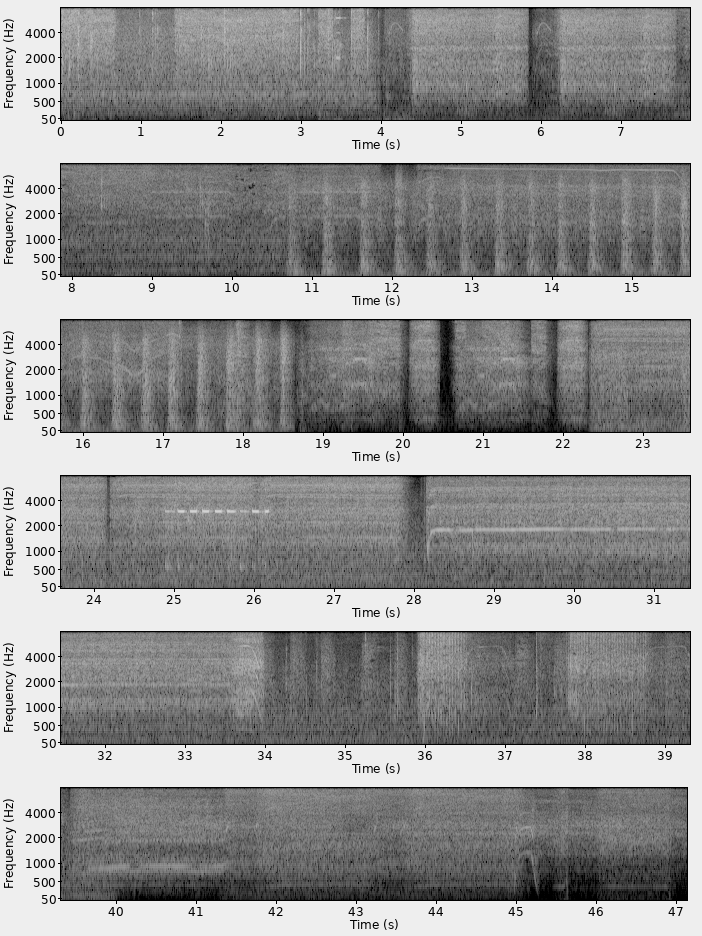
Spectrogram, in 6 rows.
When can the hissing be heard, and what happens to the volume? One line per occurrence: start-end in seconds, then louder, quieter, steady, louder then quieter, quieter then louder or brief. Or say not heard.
0.0-47.0 quieter.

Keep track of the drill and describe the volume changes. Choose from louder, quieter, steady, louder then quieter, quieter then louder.
louder then quieter.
